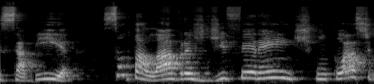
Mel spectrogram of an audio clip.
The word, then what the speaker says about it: sabia: Você sabia que a palavra sabia é verbo? Mas se eu acentuar a primeira sílaba, sábia, vira adjetivo. Mas se eu acentuar a última sílaba, sabiá, vira substantivo? E aí, você já consegue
